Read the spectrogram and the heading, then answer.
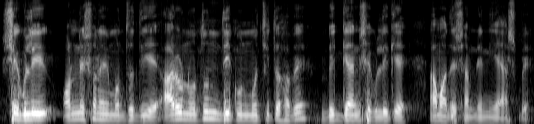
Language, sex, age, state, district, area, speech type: Bengali, male, 45-60, West Bengal, Paschim Bardhaman, urban, spontaneous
